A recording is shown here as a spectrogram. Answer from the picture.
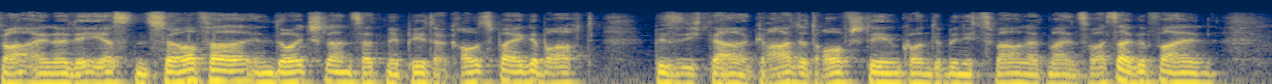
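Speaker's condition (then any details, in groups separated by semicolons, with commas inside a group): Parkinson's disease; symptoms barely noticeable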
